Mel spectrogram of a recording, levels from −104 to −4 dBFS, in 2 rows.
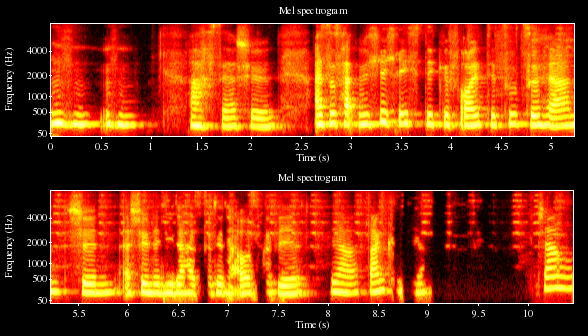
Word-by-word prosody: Mhm, 225 -2 +2
mhm. 210 -2 -2 0.4
Ach, 195 -2 +2
sehr 185 -1 0
schön. 180 0 -3 0.3
Also, 225 +3 +6
es 235 - 0
hat 225 0 +5
mich 225 +1 +1
rich 260 -1 +2
richtig 235 -2 -1
gefreut, 210 -1 +2
dir 210 -1 -2
zuzuhören. 210 -2 +1
Schön, 200 -2 +1
äh, 195 - -2
schöne 190 0 +2
Lieder 185 0 +1
hast 185 -1 -3
du 180 - -8
dir 190 -1 0
da 170 - -2
ausgewählt. 180 0 -1 0.2
Ja, 200 -3 0
danke 225 +4 0 0.2
dir. 195 - -6 1.2
Tschau. 285 0 +1
210 Hz, 155 wpm, -21 LUFS, 190-225 Hz, 1.2 s, Also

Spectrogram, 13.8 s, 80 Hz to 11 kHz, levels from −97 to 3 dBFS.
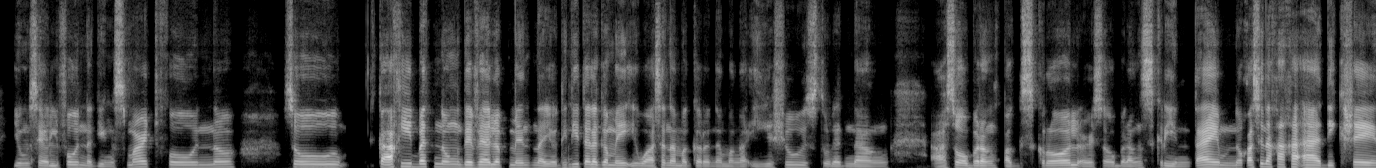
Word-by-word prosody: Yung 135 0 -9
cellphone 140 +5 -3
naging 120 -2 -8
smartphone 160 -2 -2
'no. 175 0 -5 0.5
So 180 - 0 0.8
kaakibat 195 +2 +6
nung 175 -1 -2
development 165 -2 +2
na 145 - -2
'yon, 125 - -4
hindi 165 +4 -4
talaga 175 -2 +3
maiiwasan 140 0 -1
na 140 - 0
magkaroon 130 -1 -7
ng 120 - -10
mga 120 0 -9
issues 145 +6 -5
tulad 125 -2 -8
ng, 120 -2 -6 0.5
ah 110 +2 -3
sobrang 135 -2 +1
pag-scroll 140 +5 0
or 115 - -6
sobrang 125 0 -6
screen 125 -4 -1
time 160 +1 +6
'no, 150 0 -7
kasi 155 +5 +4
nakaka-adik 155 -6 +4
siya 160 -1 +6
145 Hz, 140 wpm, -25 LUFS, 125-165 Hz, 0.8 s, kaakibat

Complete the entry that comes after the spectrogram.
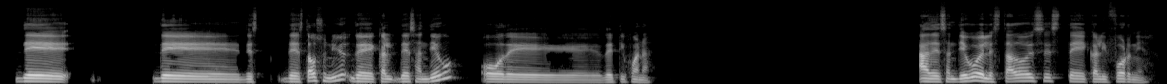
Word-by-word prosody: ¿De 140 -3 +5 0.8
de 125 -4 +3
de 120 - -4
Est 120 - -8
de 135 0 -2
Estados 160 +6 +1
Unidos, 180 +10 -2
de 135 -3 +2
Cal 130 -1 -2
de 135 0 +1
San 125 -1 -4
Diego 290 - -1
o 125 -1 +2
de 105 -2 -3
de 110 0 -3
Tijuana? 110 -3 -7 2.6
Ah, 140 0 +5
de 135 -1 +1
San 130 0 -4
Diego, 155 +6 +3
el 140 - +3
estado 140 +4 -1
es, 160 0 -4
este, 150 -5 -5
California. 120 -3 -4
130 Hz, 130 wpm, -20 LUFS, 120-145 Hz, 2.6 s, De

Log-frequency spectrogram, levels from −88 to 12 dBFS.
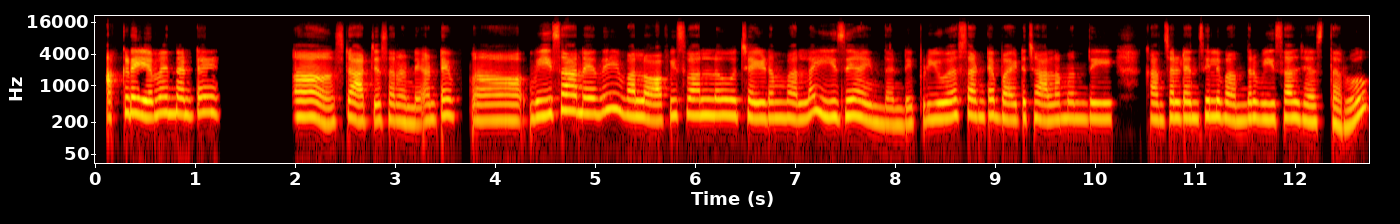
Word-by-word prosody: అక్కడ 305 0 0 0.2
ఏమైందంటే 295 +1 0 0.9
ఆ! - - +6 0.4
స్టార్ట్ 215 0 +3
చేశానండి. 215 -3 -3
అంటే 230 +4 -2 0.4
ఆహ్, 220 0 +1 0.2
వీసా 285 +6 +3
అనేది 300 +2 0 0.2
వాళ్ళ 260 -1 +2 0.2
ఆఫీస్ 270 +4 -5
వాళ్ళు 275 0 +1 0.2
చేయడం 245 -1 +1
వల్ల 235 0 -2 0.2
ఈజీ 255 +1 +1
అయిందండి. 190 -5 -5
ఇప్పుడు 220 +3 -7
యూఎస్ 260 +3 0
అంటే 260 +1 -2
బయట 225 0 -2
చాలామంది 235 +1 -2 0.5
కన్సల్టెన్సీలు 245 +2 0
ఇవందరూ 230 +1 -1
వీసాలు 240 +2 0
చేస్తారు. 200 -4 -3
240 Hz, 120 wpm, -23 LUFS, 220-270 Hz, 0.9 s, ఆ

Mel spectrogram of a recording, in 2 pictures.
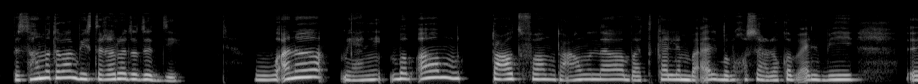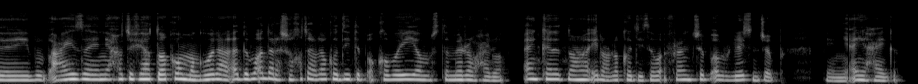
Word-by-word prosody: بس 210 +2 -3
هم 280 +4 +6
طبعًا 305 +1 +2
بيستغلوا 240 0 +2
ده 240 -1 +2
ضدي، 175 -7 -2 0.7
وأنا 270 +12 +3
يعني 210 +3 -2
بابقى 260 +6 +1 0.5
متعاطفة 245 0 +1
متعاونة 225 +1 -1
باتكلم 215 +2 +1
بقلب، 220 +3 -2
باخُشّ 210 +2 -6
العلاقة 200 +1 -2
بقلبي، 215 +1 0 0.5
آآ، 200 0 +1
بابقى 205 +1 -3
عايزة 240 +4 +4
يعني 225 0 +2
أحُطّ 240 +2 -1
فيها 240 0 +5
طاقة 235 +1 +2
ومجهود 225 0 +4
على 220 -3 +1
قد 235 +2 0
ما 255 +1 0
أقدر 265 -1 +1
عشان 220 0 -3
خاطر 245 +2 -3
العلاقة 235 +1 0
دي 235 +1 +1
تبقى 215 -2 -7
قوية 220 0 +1
ومستمرة 210 +1 -1
وحلوة، 185 -2 -6 0.2
أيًا 245 - +2
كانت 240 -2 -1
نوعها 215 -1 +3
ايه 210 - -4
العلاقة 205 0 -3
دي 190 -2 -6
سواء 200 +1 -5
friendship 215 +1 -3
أو 205 0 -4
relationship 195 -3 -4 0.5
يعني 155 -2 -7
أي 205 0 0
حاجة، 190 +1 -7
220 Hz, 160 wpm, -23 LUFS, 205-240 Hz, 0.7 s, هم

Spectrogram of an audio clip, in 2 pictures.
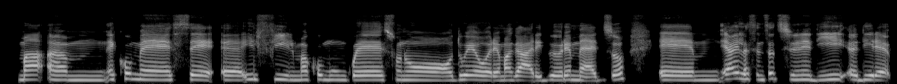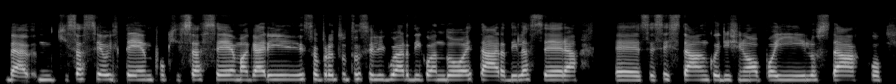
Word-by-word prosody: ma, 220 +1 +2
uhm, 200 -2 -1
è 220 - -1
come 220 -5 +2
se, 215 -3 +1
ehm, 205 -1 +1
il 235 +2 -4
film 210 -3 -2
comunque 205 -1 0
sono 200 -2 +1
2 215 +1 +2
ore 195 -2 +2
magari, 190 -2 +1
2 200 +2 -1
ore 200 +1 +3
e - - 0
mezzo, 195 +3 0 0.3
ehm, 200 -1 +1
e - - +1
hai 260 +3 +4
la 240 - +1
sensazione 220 -1 -2
di, 215 +4 0
ehm, 220 - 0
dire: 200 -2 +1
"Beh, 205 -4 +1
mhmm, 210 -1 -4
chissà 210 +4 -3
se 235 - -1
ho 220 - +2
il 225 -1 -6
tempo, 215 0 0
chissà 215 +1 -2
se" 220 0 +1
magari 215 +1 +1
soprattutto 230 0 -2
se 240 - -4
li 220 0 -3
guardi 220 0 0
quando 210 0 0
è 215 - +1
tardi 205 -1 +2
la 220 +1 0
sera, 210 -2 +2 0.4
ehm, 200 0 +1
se 195 - -7
sei 220 +4 -4
stanco 210 0 +1
e - - +1
dici: 205 -1 -6
"No, 200 +1 +1
poi 205 0 -2
lo 210 0 -2
stacco." 205 -1 0
210 Hz, 180 wpm, -22 LUFS, 200-220 Hz, 0.4 s, hai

